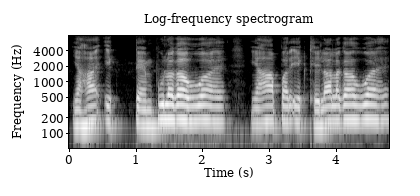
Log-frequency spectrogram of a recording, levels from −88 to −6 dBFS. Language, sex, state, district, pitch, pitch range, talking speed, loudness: Hindi, male, Jharkhand, Deoghar, 165 Hz, 150-175 Hz, 160 wpm, -18 LUFS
